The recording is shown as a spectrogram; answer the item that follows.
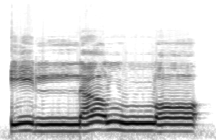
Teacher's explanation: আল্লাহ শব্দের আগের হরফে জবর আছে, এই কারণে এই লামকে ল অর্থাৎ মোটা করে পড়তে হবে। ইল্লাল্লাহ, হা পেশ হু, ইল্লাল্লাহু।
